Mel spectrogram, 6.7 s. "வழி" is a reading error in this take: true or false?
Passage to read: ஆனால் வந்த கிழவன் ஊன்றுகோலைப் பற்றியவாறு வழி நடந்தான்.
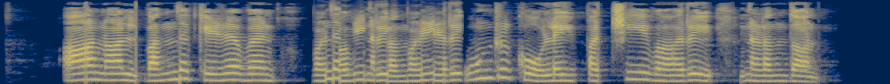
true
